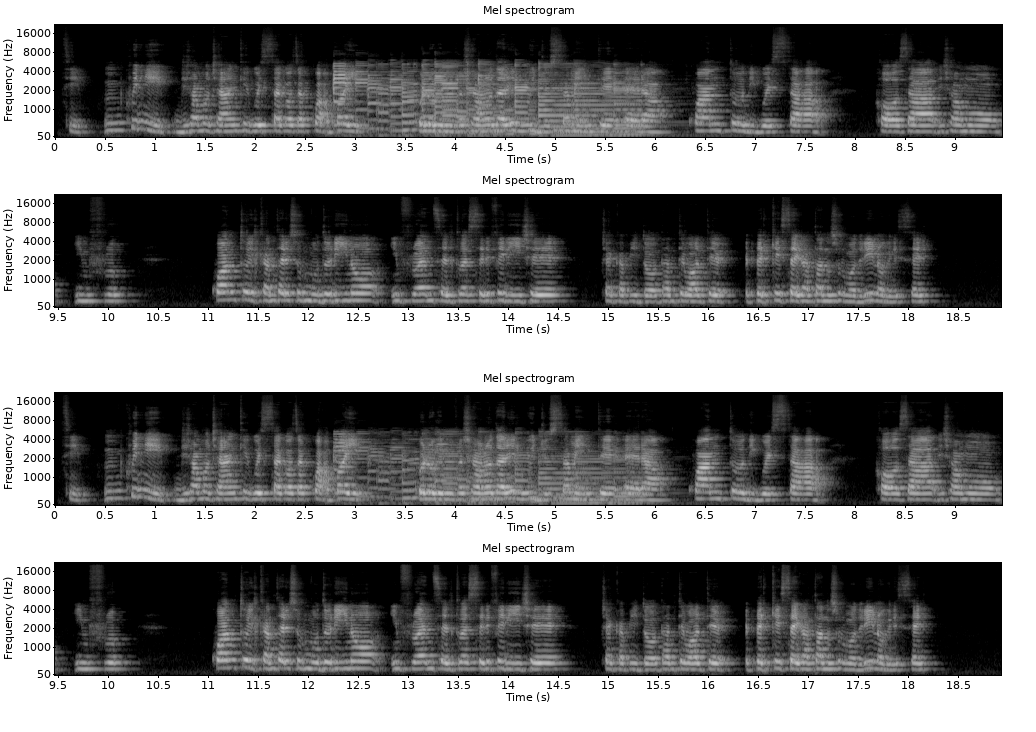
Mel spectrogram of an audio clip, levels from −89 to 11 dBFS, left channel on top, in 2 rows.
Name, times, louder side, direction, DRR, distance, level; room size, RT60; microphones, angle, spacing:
voice 1, 0.1-3.2 3.6-7.7 8.2-10.2 11.0-14.6 14.9-18.2, right 1 dB, 20° right, 1.0 m, -25 dB
Guitar, 2.8-6.0, left 5 dB, 80° left, 0.9 m, -30 dB
11.0 x 4.3 x 2.4 m
head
